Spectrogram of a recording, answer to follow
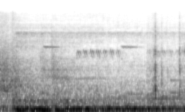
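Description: Dramatic documentary soundtrack: a loud, steady low rumble under a hissing wash, with a faint high tone about halfway through.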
